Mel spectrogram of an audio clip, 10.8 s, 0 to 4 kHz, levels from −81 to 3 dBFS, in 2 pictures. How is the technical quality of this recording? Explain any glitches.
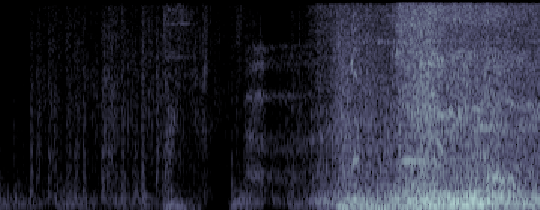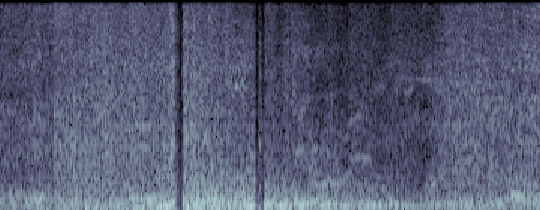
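The recording has a cluster of network dropouts between roughly 7.1 and 8.1 s. It passed through a narrowband call path with nothing above 4 kHz, which fits G.711 mu-law at 64 kbps.

Burst of packet loss, 7.14 to 7.24 s: about 80 ms of audio never arrived. The receiver kept extending the last sound it had for about 83 ms, lowering its level as the gap went on, so you hear a held buzz or fading hiss. The audio then jumps ahead, and that stretch is gone.

Short concealed packet loss, at 7.28 to 7.32 s, 7.94 to 8.00 s and 8.00 to 8.06 s: brief holes of about 20 to 40 ms were patched by continuing the preceding sound's pitch or noise and cross-fading back into the real signal. The last two run back to back, giving roughly 80 ms of patched audio. These come across as short smears or wobbles, and a brief sound inside a gap can disappear.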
